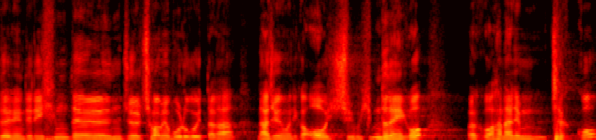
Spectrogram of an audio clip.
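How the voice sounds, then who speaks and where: At a very fast pace, a man talks in a high voice. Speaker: senior pastor. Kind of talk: sermon.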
